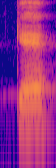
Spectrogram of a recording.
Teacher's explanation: ये जो कै वाली पूरी लाइन है इनको कंठ वर्ण बोलते हैं, ये कंठ से बोले जाते हैं।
